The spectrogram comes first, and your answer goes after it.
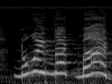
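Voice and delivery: high, clipped-sounding protest of "not mad"; defensive denial. Retold or imitated. Mother answering her son Rafa, high defensive denial. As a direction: deny it a bit too sharply. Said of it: "Rafa started telling me".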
